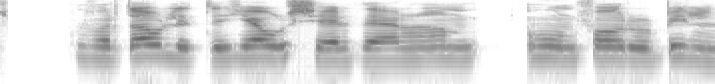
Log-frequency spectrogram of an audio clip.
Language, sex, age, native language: Icelandic, male, 12, Icelandic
